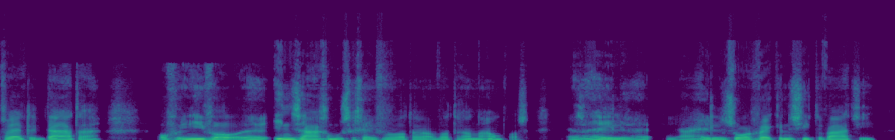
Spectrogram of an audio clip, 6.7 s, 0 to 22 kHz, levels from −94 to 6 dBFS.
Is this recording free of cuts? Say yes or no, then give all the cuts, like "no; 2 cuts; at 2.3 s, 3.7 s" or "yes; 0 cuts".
yes; 0 cuts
